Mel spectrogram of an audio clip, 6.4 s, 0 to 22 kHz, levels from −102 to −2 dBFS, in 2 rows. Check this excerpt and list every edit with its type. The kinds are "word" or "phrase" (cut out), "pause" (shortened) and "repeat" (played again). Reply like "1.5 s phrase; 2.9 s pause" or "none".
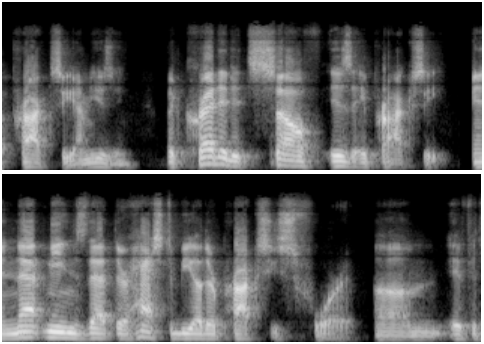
none

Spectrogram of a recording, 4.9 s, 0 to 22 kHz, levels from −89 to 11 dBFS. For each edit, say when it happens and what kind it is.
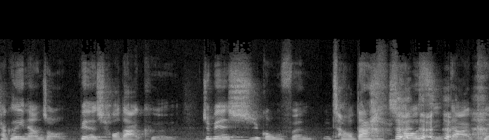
none

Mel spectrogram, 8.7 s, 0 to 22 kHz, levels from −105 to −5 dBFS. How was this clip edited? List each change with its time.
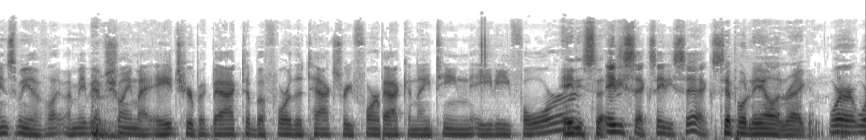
2.1 s word; 3.8 s word

